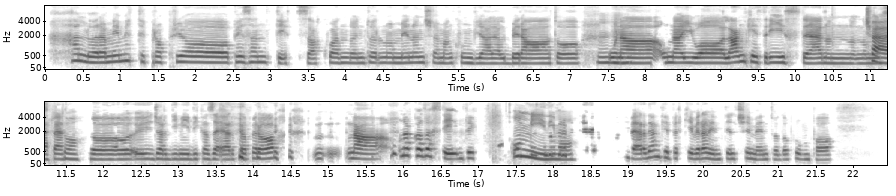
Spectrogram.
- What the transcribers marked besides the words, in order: static; tapping; drawn out: "proprio"; chuckle; unintelligible speech; distorted speech
- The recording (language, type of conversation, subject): Italian, podcast, Quali pratiche essenziali consiglieresti a chi vive in città ma vuole portare più natura nella vita di tutti i giorni?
